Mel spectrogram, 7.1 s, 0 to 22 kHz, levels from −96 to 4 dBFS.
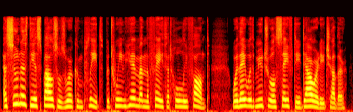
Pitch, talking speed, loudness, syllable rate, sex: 210 Hz, 195 wpm, -19 LUFS, 5.8 syllables/s, female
